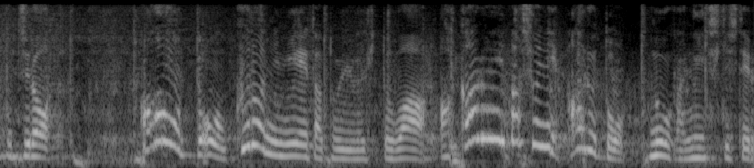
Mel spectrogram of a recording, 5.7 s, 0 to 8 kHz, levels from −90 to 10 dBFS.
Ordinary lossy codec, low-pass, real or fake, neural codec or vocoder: MP3, 64 kbps; 7.2 kHz; fake; codec, 16 kHz, 8 kbps, FunCodec, trained on LibriTTS, 25 frames a second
